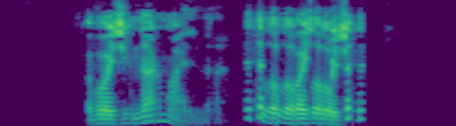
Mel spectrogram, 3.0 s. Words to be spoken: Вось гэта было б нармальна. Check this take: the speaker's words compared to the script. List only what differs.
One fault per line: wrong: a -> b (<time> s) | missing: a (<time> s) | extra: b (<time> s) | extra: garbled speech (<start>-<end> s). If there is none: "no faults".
missing: гэта было (0.9 s)
extra: garbled speech (1.7-2.4 s)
